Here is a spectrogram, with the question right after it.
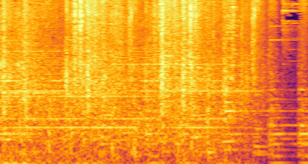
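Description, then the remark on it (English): A steady rumbling train ride with rhythmic clickety-clack beats over the rails, fairly loud and continuous, easing slightly near the end. “Come on and use your imaginations as we take the train to Storyland.”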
